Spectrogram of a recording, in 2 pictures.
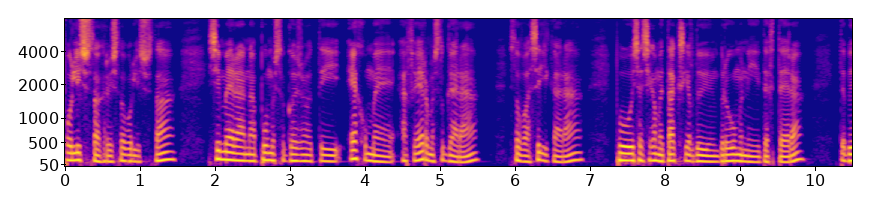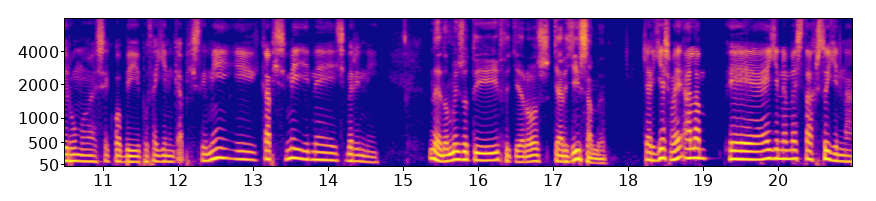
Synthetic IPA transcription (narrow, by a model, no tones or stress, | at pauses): po̞liso̞st̪ɐxɐɾist̪o̞po̞liso̞̥st̪ɐ | sime̞ɾɐnɐpume̞st̪o̞ɡo̞zmoot̪ie̞xume̞ɐfie̞ɾomest̪o̞ɡɐɾɐ | st̪o̞vɐsilikɐɾɐ | pusɐsixɐme̞t̪ɐksiɐpot̪imbɾojɣume̞niðe̞ft̪e̞ɾɐ | t̪epiðɾɣumemesek̚po̞mbipuθɐʝinikɐpçi̥st̪iɣmiikɐpçi̥st̪iɣmiine̞isime̞ɾini | ne̞no̞mizoot̪iiɾθe̞ce̞ɾo̞sceɐɾʝisɐme̞ | cɐɾʝisɐmeʔɐlɐ | eeʝine̞mest̪ɐxɾi̥st̪uʝinɐ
